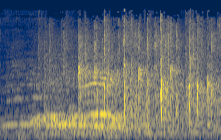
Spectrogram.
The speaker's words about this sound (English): We're hopping back, France. I'm not sure, have we got? Yes, where are they? Somebody. Oh, wonderful. Give us a quick cheer.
